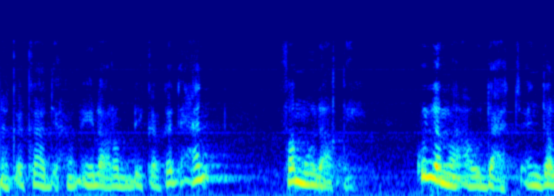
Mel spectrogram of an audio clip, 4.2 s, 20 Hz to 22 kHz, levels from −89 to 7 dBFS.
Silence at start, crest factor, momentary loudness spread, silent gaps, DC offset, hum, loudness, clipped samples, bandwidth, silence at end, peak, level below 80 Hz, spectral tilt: 0 s; 22 dB; 12 LU; none; under 0.1%; none; -39 LUFS; under 0.1%; 10.5 kHz; 0 s; -18 dBFS; -70 dBFS; -8.5 dB/octave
